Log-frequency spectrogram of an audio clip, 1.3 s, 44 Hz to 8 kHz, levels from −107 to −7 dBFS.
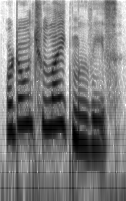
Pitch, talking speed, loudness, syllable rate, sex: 265 Hz, 240 wpm, -15 LUFS, 5.5 syllables/s, female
